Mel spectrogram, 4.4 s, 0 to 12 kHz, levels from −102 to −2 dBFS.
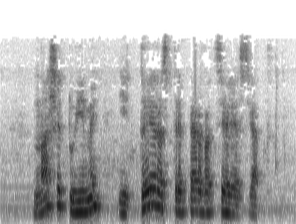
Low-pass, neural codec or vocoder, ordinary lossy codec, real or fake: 7.2 kHz; none; MP3, 32 kbps; real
